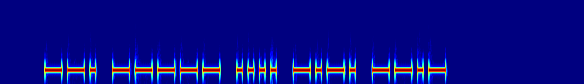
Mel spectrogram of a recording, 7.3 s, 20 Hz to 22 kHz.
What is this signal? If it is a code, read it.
Morse code, heard as a keyed tone, about 17 wpm, 700 Hz. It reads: G0HCQ
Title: DXCC-100 Call Signs - 5 Characters - Repeated 3x - 17wpm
